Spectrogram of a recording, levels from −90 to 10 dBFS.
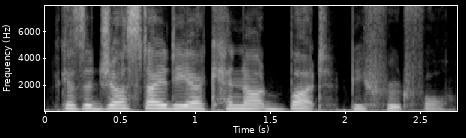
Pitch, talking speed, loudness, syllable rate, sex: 215 Hz, 175 wpm, -15 LUFS, 5.2 syllables/s, female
